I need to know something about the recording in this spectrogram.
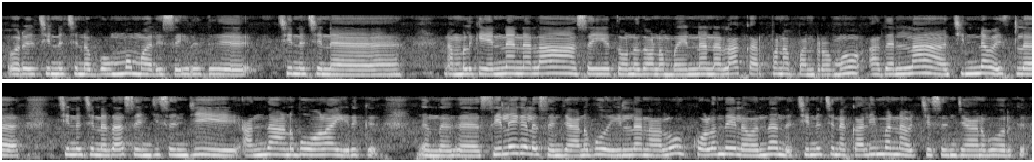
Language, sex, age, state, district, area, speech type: Tamil, female, 30-45, Tamil Nadu, Chennai, urban, spontaneous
